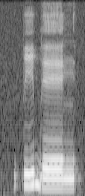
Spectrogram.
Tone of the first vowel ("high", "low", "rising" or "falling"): rising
